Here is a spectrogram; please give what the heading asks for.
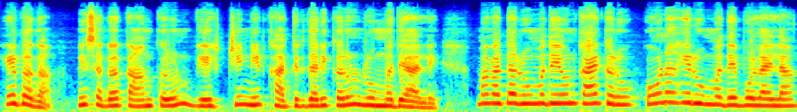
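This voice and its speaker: A woman reading a storybook, voicing a young emotional wife who turns from angry to pleading, in a fairly high voice. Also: a little mellow, close to an everyday voice. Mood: annoyed. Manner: pleading, quick to anger.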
